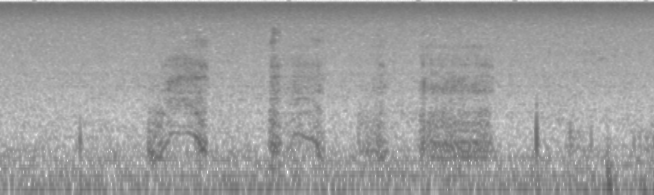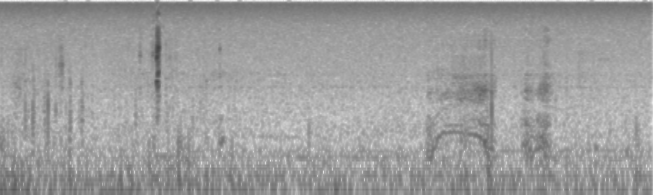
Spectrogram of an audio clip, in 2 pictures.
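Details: A cat gives low, drawn-out moaning calls in separate bursts, each arching briefly in pitch, with quiet pauses between them over a steady low background hum.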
